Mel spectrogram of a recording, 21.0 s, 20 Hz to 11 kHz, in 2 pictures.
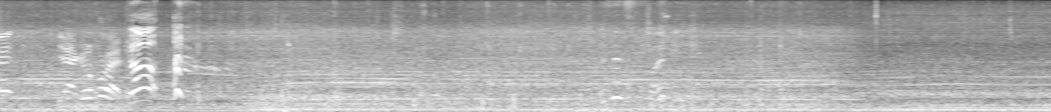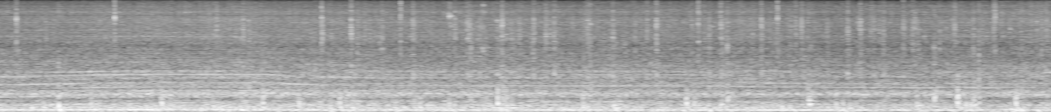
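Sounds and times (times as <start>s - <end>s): body clicks and rattles: 0.0s - 21.0s
utility vehicle engine humming: 0.0s - 21.0s.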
